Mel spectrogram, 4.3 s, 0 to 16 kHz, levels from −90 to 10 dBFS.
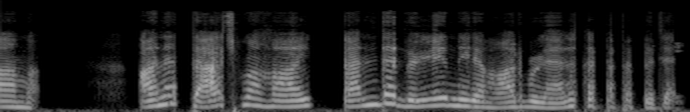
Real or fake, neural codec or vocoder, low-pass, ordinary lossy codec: fake; codec, 24 kHz, 0.9 kbps, WavTokenizer, medium music audio release; 10.8 kHz; none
